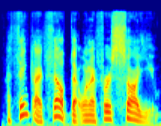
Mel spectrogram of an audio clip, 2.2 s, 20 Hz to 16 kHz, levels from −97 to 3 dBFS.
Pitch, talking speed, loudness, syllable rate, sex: 155 Hz, 280 wpm, -17 LUFS, 5.1 syllables/s, female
